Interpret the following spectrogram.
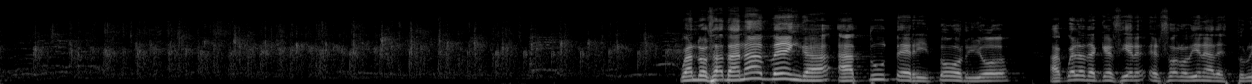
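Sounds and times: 
audience applause: 0.0 - 7.0
speech: 6.8 - 12.5.

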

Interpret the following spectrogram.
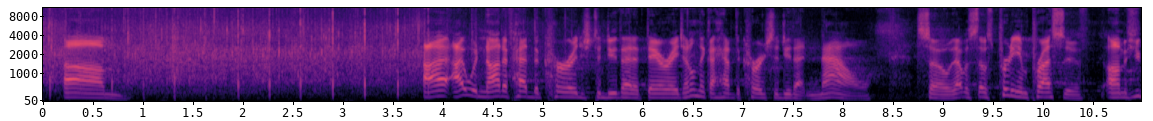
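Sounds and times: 
audience applause: 0.0 - 5.4
speech: 0.2 - 0.9, 3.8 - 10.9.

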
